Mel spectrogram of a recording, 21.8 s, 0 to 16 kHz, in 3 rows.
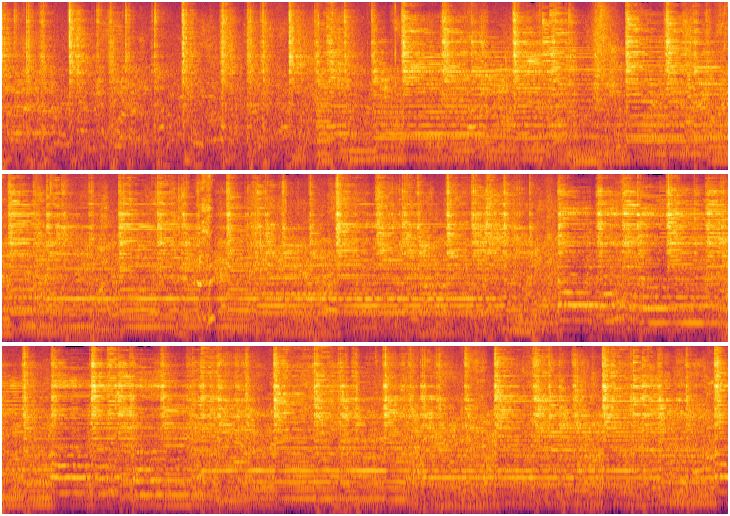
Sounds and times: Music: 0:00.0 - 0:21.7.

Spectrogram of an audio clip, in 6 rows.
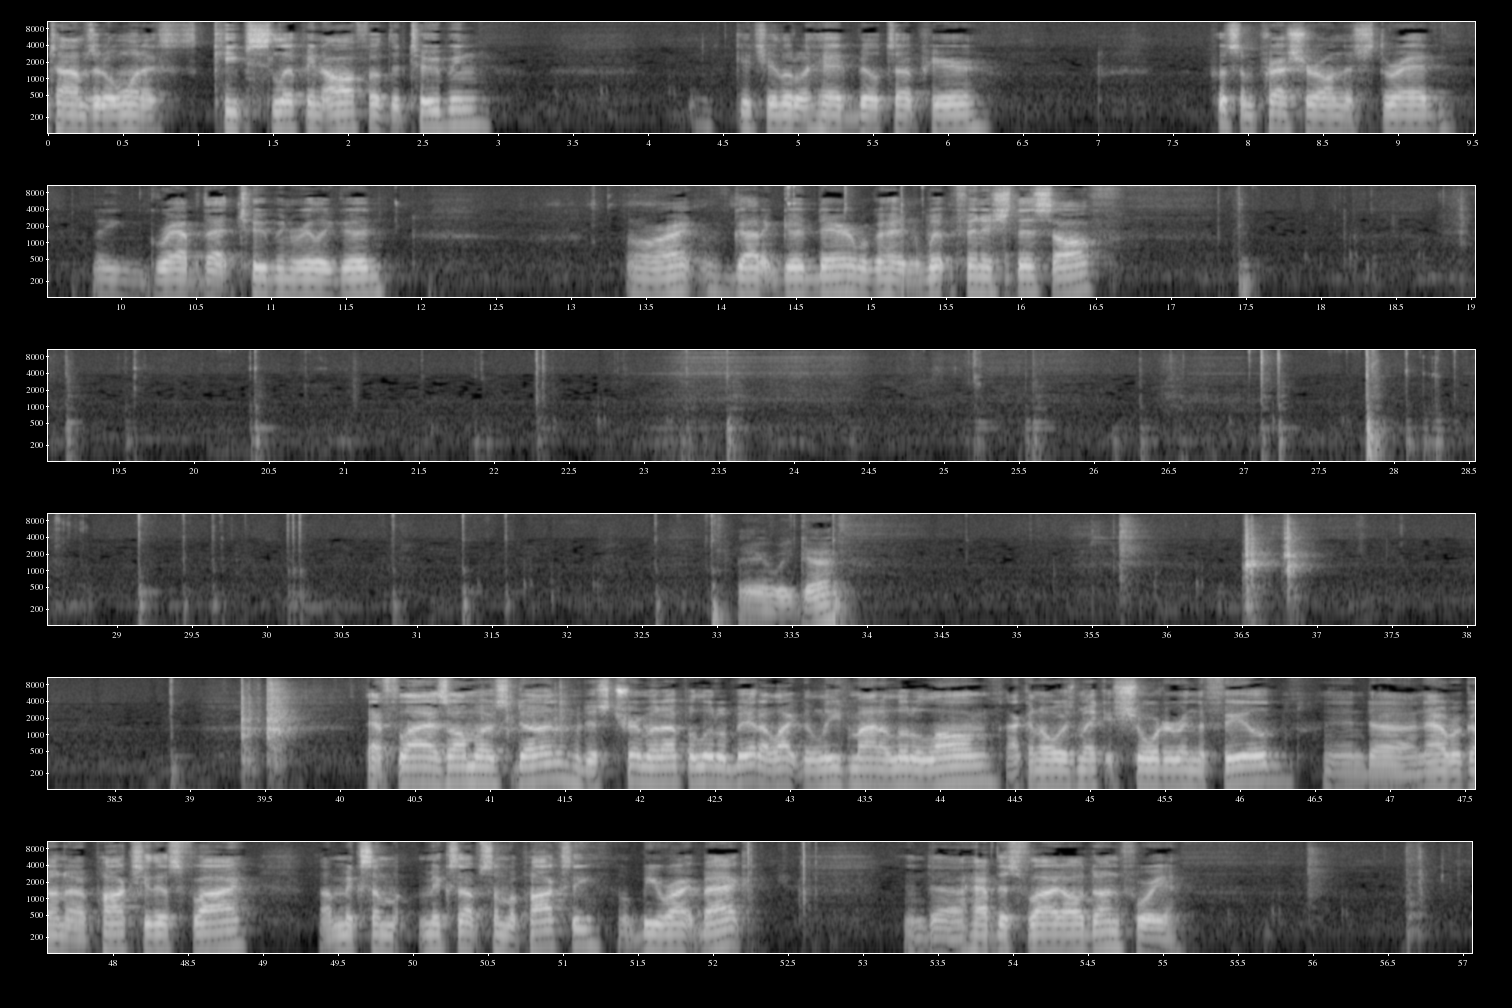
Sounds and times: Speech: 0:04.3 - 0:06.3, 0:07.8 - 0:11.8, 0:13.4 - 0:16.6, 0:33.1 - 0:34.0, 0:40.2 - 0:52.3, 0:53.3 - 0:55.2.

